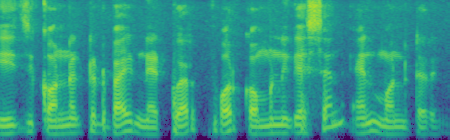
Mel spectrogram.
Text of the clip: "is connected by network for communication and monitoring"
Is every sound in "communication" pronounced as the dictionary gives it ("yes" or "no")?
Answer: no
